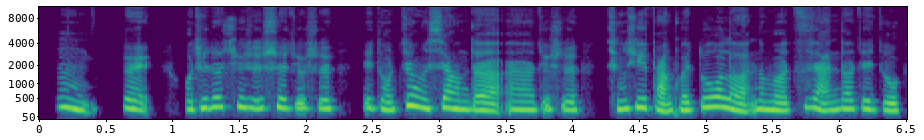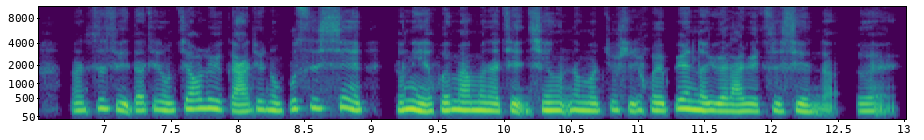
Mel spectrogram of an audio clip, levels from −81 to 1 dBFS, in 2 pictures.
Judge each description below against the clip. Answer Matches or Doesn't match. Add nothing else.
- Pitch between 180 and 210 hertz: Matches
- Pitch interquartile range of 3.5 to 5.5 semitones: Matches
